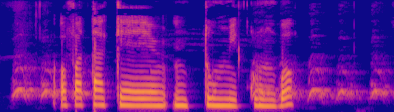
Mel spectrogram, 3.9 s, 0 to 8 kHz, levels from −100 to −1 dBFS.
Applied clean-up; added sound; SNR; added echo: classical method log-MMSE.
